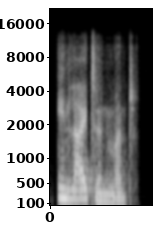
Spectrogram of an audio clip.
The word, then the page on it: enlightenment: Indian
